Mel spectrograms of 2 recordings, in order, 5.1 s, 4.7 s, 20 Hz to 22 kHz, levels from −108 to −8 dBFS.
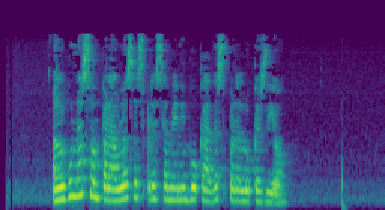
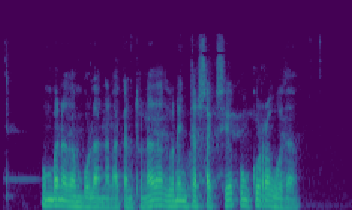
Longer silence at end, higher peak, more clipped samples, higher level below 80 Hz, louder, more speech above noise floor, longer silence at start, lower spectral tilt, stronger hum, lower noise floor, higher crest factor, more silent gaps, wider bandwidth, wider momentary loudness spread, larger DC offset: first, 1.35 s vs 0.7 s; first, -8 dBFS vs -30 dBFS; neither; second, -78 dBFS vs -64 dBFS; first, -26 LUFS vs -47 LUFS; about the same, 45 dB vs 44 dB; first, 0.7 s vs 0.55 s; second, -4.5 dB/octave vs -7.5 dB/octave; neither; second, -70 dBFS vs -89 dBFS; about the same, 18 dB vs 18 dB; neither; about the same, 11.5 kHz vs 11 kHz; about the same, 9 LU vs 8 LU; neither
